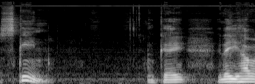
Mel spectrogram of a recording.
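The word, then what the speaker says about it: SCIM: but it's called scheme don't pronounce it out if you go to an interview just say scheme they understand what you're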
